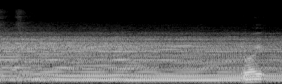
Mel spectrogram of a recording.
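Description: A heavily distorted fuzz guitar G chord, played through a fuzz pedal on its Ram's Head setting, rings out thick and sustained, with a brief fresh strum near the end swelling the saturated, buzzing tone.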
